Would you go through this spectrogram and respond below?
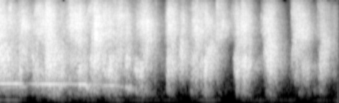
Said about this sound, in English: Let's shout out our studio audience. Round of applause. Up in here.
